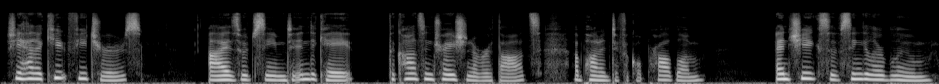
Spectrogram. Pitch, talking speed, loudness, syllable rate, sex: 210 Hz, 145 wpm, -19 LUFS, 5.5 syllables/s, female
